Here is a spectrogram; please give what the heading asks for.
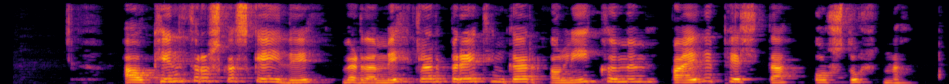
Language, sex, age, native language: Icelandic, female, 50-59, Icelandic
